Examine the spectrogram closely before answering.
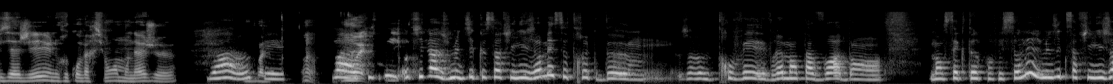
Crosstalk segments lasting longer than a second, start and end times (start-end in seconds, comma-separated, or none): none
